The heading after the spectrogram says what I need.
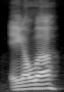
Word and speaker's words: Ayala: And then a week or two after that, I'm going to be on with Ayla. It's spelled Ayala.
